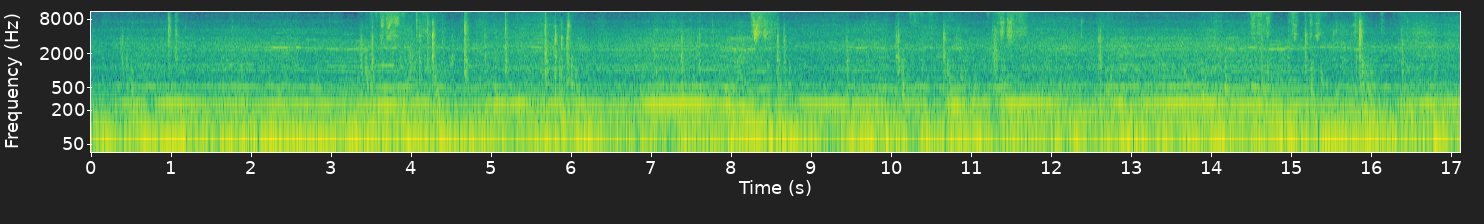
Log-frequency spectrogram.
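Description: Volvo EC220E excavator's diesel engine running steadily, heard from inside the cab, its pitch dipping briefly under load as the hydraulics work. Short bursts of hiss and scattered knocks come through as the bucket digs into the soil.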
